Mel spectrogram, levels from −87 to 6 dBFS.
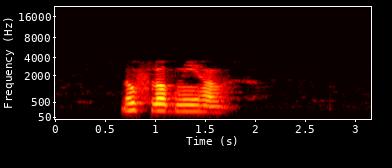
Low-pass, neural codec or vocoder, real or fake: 3.6 kHz; none; real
